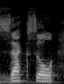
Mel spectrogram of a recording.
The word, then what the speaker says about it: Zexal: It is meant to be pronounced as Zael, basically with the X being silent. However, in English we refer to it as Zexal.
